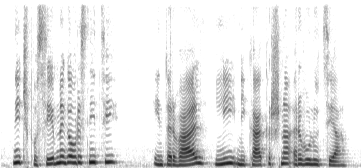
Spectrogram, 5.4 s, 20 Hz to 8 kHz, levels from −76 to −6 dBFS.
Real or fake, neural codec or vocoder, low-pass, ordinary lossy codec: fake; codec, 16 kHz, 8 kbps, FunCodec, trained on Chinese and English, 25 frames a second; none; none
